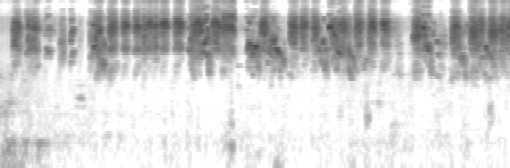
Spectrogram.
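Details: Budgerigar breeding pair giving fast, rasping chirps and twittering warbles in clustered bursts with short pauses between them, high-pitched and continuous throughout.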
